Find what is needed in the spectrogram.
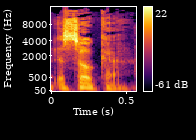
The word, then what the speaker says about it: Ahsoka: Ahsoka.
